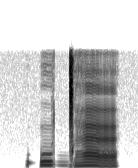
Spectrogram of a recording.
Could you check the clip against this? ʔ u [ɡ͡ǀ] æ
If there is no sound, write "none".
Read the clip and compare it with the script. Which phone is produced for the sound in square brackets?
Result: ɡ͡ǀ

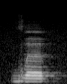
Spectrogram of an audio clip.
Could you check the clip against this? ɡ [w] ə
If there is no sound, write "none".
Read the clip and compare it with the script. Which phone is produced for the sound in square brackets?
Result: w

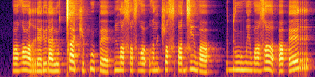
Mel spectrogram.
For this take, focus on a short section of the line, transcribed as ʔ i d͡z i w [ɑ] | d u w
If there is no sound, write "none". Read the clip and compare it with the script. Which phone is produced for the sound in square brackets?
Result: ɑ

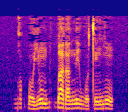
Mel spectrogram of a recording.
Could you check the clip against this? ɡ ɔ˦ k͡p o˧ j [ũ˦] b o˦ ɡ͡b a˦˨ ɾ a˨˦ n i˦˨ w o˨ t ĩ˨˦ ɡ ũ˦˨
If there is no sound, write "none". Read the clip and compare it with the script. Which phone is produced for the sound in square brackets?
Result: ũ˦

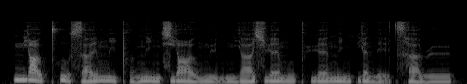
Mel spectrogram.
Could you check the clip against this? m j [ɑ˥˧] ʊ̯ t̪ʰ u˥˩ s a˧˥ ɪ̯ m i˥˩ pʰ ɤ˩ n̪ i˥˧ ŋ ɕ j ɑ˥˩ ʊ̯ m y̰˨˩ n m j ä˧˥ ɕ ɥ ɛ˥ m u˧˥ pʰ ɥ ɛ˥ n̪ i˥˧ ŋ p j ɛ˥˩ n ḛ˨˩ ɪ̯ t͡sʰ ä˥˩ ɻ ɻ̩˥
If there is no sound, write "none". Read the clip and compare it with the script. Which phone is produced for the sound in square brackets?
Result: ɑ˥˧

